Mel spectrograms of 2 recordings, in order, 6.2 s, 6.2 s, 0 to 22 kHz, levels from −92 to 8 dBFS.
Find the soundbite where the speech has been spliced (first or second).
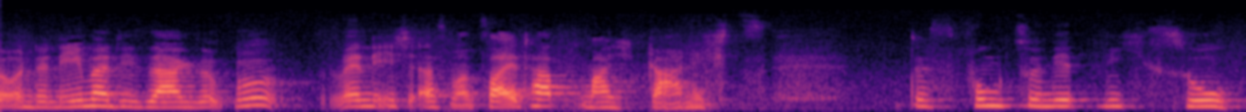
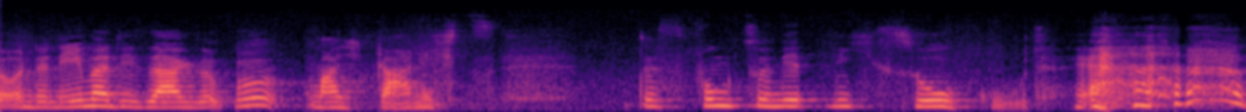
second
